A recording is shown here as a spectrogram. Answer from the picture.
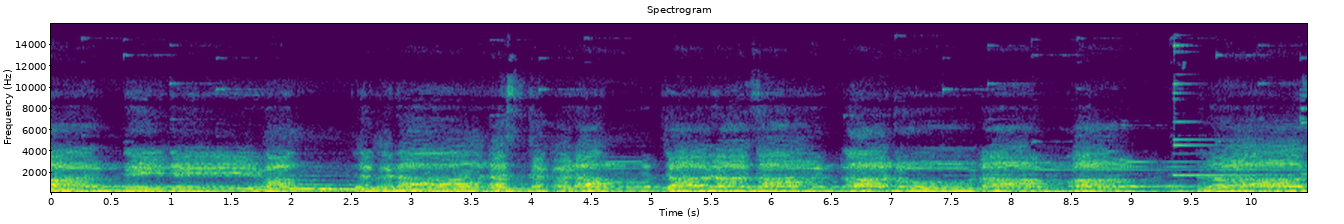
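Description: A group of Brahmin priests chanting Vedic Sanskrit mantras in unison into microphones, in phrases a couple of seconds long, over a steady low drone.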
